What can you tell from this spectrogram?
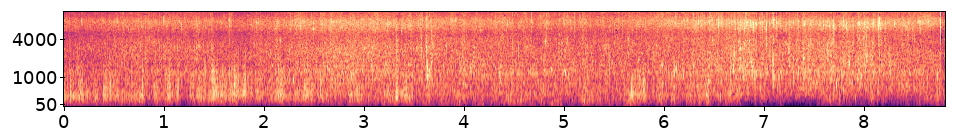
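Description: Water rushing and splashing along a sailing canoe's hull as it moves through choppy sea, mixed with wind buffeting the microphone.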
